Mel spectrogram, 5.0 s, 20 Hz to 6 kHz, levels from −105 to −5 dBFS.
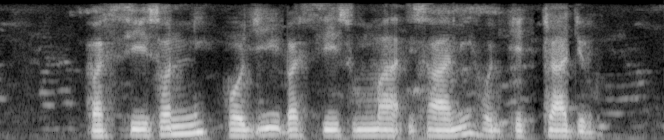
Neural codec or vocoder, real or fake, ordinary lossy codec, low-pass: codec, 16 kHz, 6 kbps, DAC; fake; AAC, 24 kbps; 5.4 kHz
